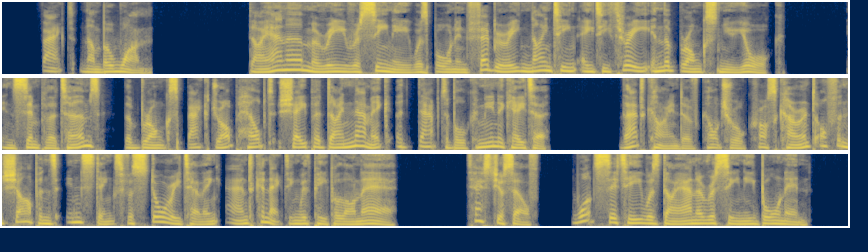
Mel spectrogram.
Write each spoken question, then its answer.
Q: What city was Diana Rossini born in?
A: Correct answer, the Bronx.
